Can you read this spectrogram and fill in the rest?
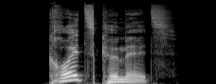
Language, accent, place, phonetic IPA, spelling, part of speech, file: German, Germany, Berlin, [ˈkʁɔɪ̯t͡sˌkʏml̩s], Kreuzkümmels, noun, De-Kreuzkümmels.ogg
- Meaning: genitive of Kreuzkümmel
